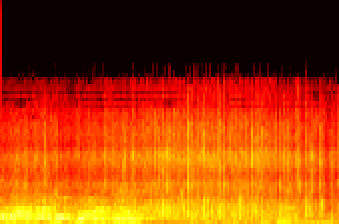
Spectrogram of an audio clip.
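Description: A crowd at an Indian political party public rally claps and cheers to welcome a district panchayat member and the chief guest, a loud burst with raised shouting voices at first that eases into a denser clatter of clapping.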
